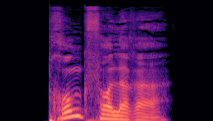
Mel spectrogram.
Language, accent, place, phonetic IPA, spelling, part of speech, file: German, Germany, Berlin, [ˈpʁʊŋkfɔləʁɐ], prunkvollerer, adjective, De-prunkvollerer.ogg
- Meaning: inflection of prunkvoll: 1. strong/mixed nominative masculine singular comparative degree 2. strong genitive/dative feminine singular comparative degree 3. strong genitive plural comparative degree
